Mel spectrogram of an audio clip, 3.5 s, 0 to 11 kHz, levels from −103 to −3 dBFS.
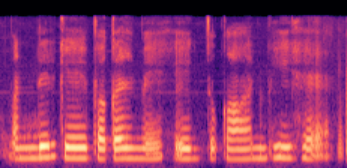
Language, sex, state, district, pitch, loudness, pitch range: Hindi, female, Rajasthan, Jaipur, 205 Hz, -16 LUFS, 195-210 Hz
